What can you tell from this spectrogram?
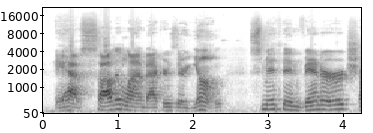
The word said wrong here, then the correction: Vander Esch: I don't think I'm saying his name wrong. – Vander, Esch. sorry.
